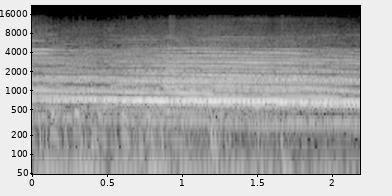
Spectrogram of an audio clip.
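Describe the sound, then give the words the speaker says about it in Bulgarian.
A crowd of voices shouts a loud, sustained hurrah in unison for the brave tailor, the cheer held as one long continuous cry. “За храбрия шивач да викнеме ура! Ура!”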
